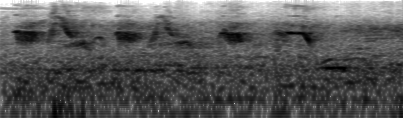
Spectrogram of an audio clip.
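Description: Small birds chirping: a quick series of short, high chirps, some dropping in pitch.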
